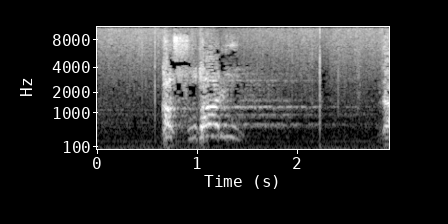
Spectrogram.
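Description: An older man shouts angrily.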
